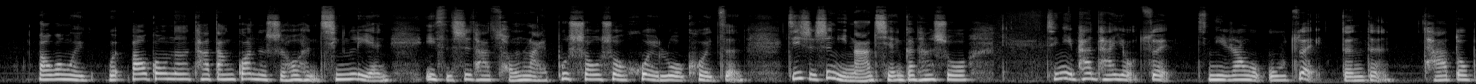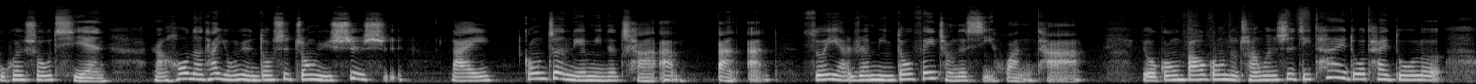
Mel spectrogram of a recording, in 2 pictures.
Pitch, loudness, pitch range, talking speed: 210 Hz, -20 LUFS, 195-230 Hz, 215 characters per minute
